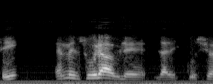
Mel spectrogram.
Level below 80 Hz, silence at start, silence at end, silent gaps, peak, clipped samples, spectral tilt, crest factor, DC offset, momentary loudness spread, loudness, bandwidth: -44 dBFS; 0 s; 0 s; none; -4 dBFS; under 0.1%; -5 dB/octave; 20 dB; under 0.1%; 18 LU; -21 LUFS; 15.5 kHz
